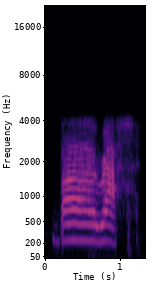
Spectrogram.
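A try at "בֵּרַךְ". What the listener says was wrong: Nice. Except, what's the first vowel under the bet?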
